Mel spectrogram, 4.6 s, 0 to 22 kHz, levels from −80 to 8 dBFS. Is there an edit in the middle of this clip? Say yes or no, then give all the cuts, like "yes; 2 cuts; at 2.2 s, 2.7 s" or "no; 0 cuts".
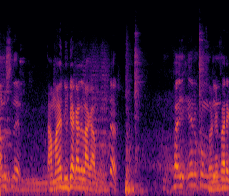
yes; 1 cut; at 2.1 s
